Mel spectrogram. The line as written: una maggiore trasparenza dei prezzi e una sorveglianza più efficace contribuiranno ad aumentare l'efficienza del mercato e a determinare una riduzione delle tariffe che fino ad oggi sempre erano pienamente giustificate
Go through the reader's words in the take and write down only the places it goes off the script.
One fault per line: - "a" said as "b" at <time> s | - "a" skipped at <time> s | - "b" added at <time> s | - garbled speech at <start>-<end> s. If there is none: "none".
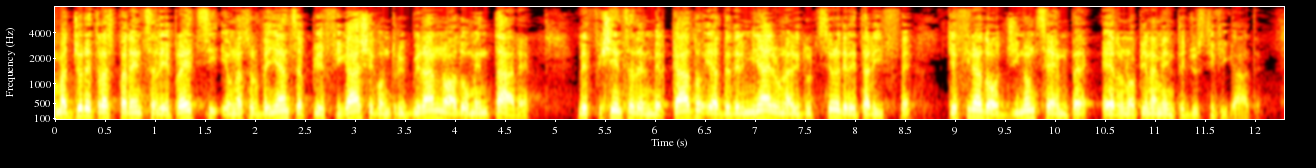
- "non" added at 9.6 s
